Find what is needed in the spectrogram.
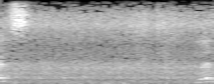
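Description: Steady rushing noise with no distinct events, like air or wind noise on the microphone.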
